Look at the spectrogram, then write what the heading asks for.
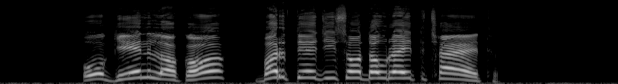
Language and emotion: Maithili, surprised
